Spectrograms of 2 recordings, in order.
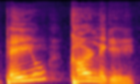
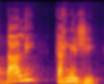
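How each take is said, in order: First: The name is said with English-style sounds. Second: The name is read with Portuguese-style sounds. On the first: This is how the speaker later learned it is said. The speaker calls it right. "depois eu aprendi que era" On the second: This is how the speaker used to say it. The speaker calls it wrong. "E eu falava"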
